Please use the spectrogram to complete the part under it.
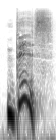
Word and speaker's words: this: 下面再来看看一些其他的词，比如表示是，我们就说 yes y-e-s yes，表示不是呢应该是 no no n-o no，所以呢是是 yes，不是是 no 再来看看 this 这个词 t-h-i-s this this 是指这个这。在这里呢请朋友们注意 TH 的发音，在发 TH 这个音的时候呢一定要把舌尖放在上牙齿和下牙齿的中间。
